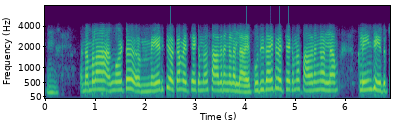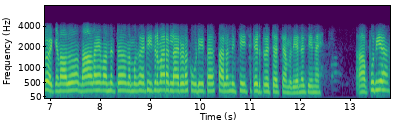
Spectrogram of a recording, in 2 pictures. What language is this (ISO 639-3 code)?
mal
